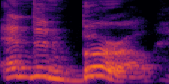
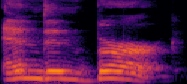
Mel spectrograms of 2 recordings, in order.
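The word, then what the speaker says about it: Edinburgh: a good fact that endon burrow is not pronounced endenberg bro just when you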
